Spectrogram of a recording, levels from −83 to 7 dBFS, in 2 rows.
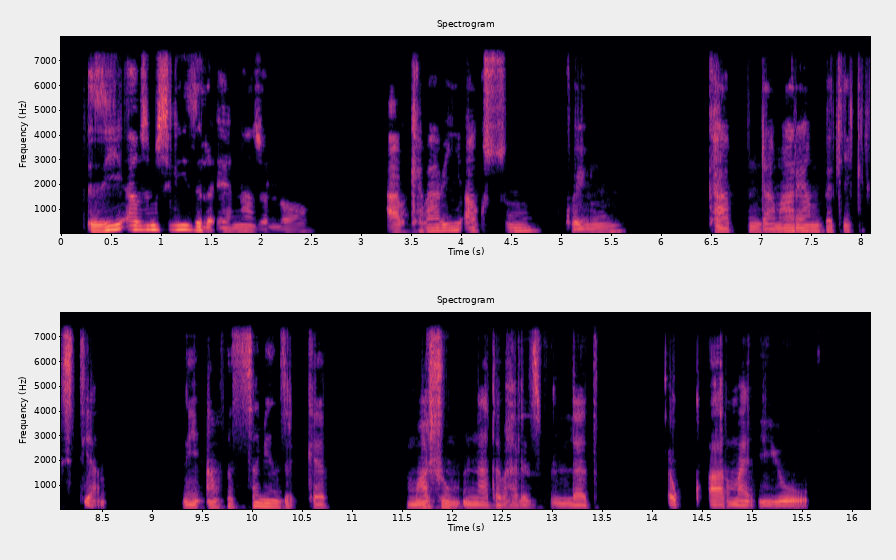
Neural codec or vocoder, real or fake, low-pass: none; real; 7.2 kHz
